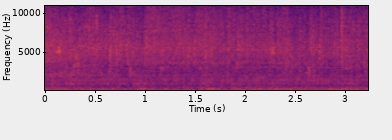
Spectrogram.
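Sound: pasta sizzling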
